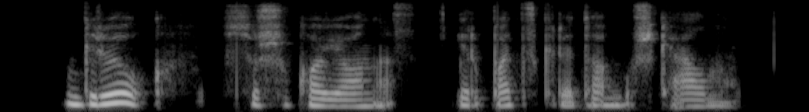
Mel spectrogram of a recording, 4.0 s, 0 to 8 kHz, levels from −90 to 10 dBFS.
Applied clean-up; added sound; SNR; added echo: neural mask model Resemble Enhance denoiser.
